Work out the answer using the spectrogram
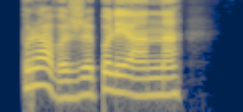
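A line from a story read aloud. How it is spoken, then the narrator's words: Cold strained tone. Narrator (Russian): холодным натянутым тоном начала миссис Кэррио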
